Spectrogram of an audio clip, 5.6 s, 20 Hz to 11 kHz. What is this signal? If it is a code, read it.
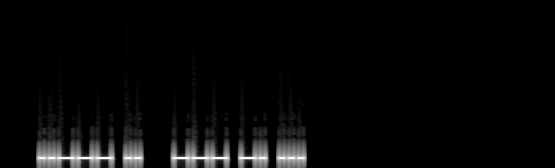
Morse code, heard as a keyed tone, about 25 wpm, 700 Hz. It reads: 2I ONS
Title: Winter Field Day Exchanges Encore 25wpm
